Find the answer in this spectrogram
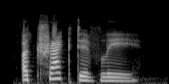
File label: "attractively", english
